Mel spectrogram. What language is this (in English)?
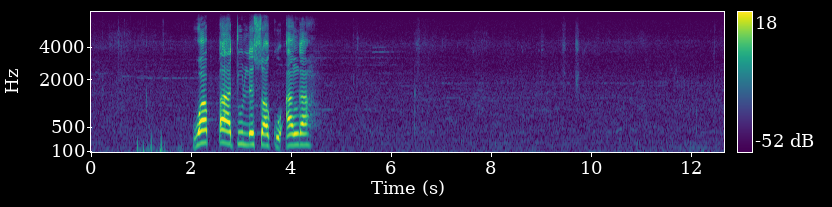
Tsonga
